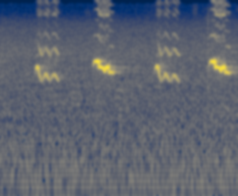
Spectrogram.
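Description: House sparrow chirping: short, repeated chirps, three or four in two seconds.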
